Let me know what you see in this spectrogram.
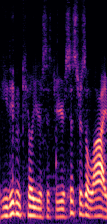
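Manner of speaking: normal talking voice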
